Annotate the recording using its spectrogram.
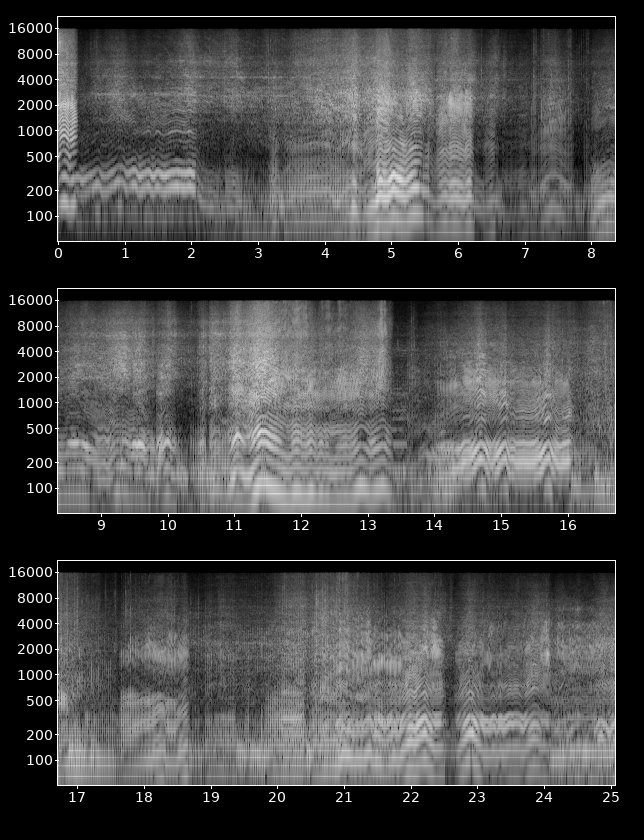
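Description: Dirt bike engines rev and whine loudly, rising and falling as the riders accelerate.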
